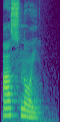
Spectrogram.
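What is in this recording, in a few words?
"ас ной", Komi-Zyrian, female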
